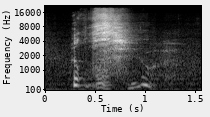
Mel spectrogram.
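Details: Morning sneeze attributed to mild allergies: one quick intake, then a single sharp, hissing sneeze burst trailing into a brief voiced sound; sneezing.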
